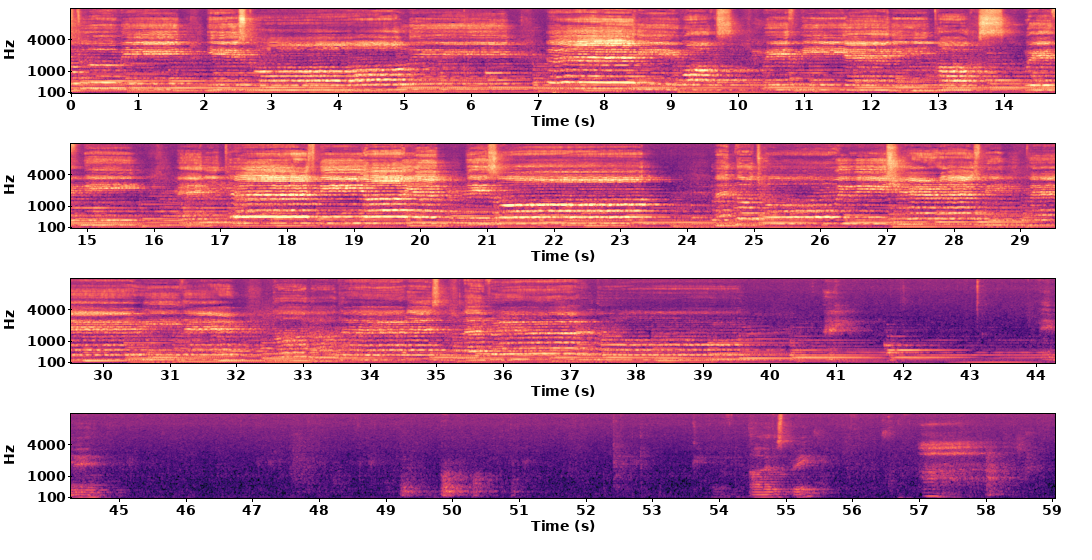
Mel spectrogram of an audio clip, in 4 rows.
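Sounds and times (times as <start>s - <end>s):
hymn singing: 0.0s - 45.0s.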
